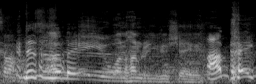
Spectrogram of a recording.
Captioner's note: laughs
